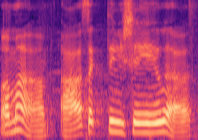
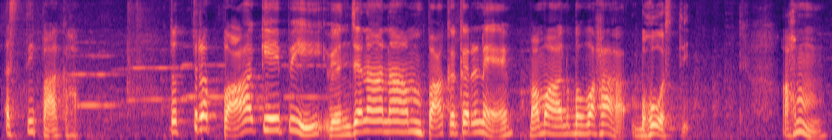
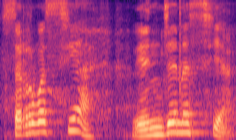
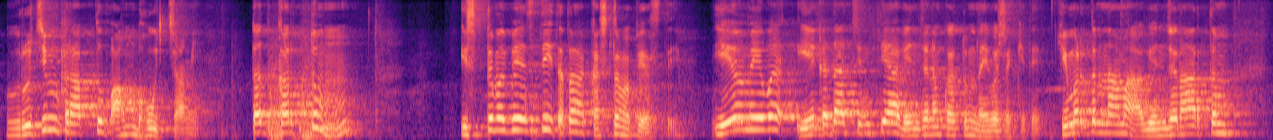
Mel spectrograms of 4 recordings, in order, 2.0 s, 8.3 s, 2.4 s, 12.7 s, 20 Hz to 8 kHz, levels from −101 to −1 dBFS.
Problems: constant background noise, continuous background conversations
